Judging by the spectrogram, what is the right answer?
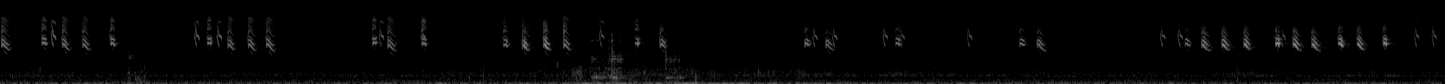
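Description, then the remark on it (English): An adult type 5 bird, which looks like a female, calls over and over in camp in quick clusters of short, high chip notes, clear and fairly loud against a low steady background hum, with no voices present. “Adult's also calling now.”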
